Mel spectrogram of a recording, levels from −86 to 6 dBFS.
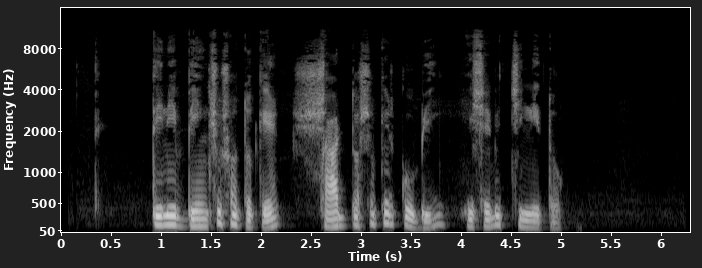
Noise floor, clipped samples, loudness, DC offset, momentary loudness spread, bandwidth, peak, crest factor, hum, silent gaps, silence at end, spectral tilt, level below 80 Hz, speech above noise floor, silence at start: -72 dBFS; under 0.1%; -24 LUFS; under 0.1%; 11 LU; 11 kHz; -4 dBFS; 20 dB; none; none; 1.3 s; -6 dB/octave; -66 dBFS; 49 dB; 0.95 s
